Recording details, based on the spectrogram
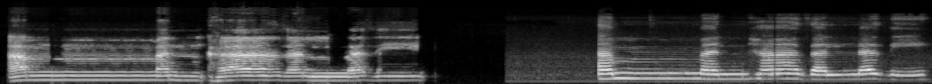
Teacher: You see here the first word amma, the meme has a shadda, so we need to make a nasal sound here.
